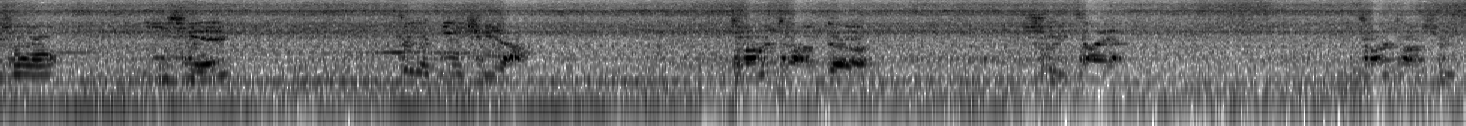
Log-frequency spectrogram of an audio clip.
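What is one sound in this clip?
A boat engine drones steadily with a low hum.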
